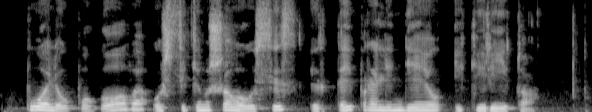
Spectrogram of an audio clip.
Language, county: Lithuanian, Šiauliai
